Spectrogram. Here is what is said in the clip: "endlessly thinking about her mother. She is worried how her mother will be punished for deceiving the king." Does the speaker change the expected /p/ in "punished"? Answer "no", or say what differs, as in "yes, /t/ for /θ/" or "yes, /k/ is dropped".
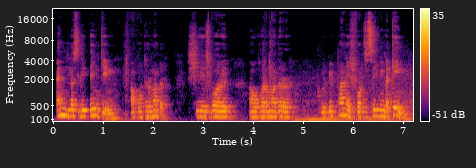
no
